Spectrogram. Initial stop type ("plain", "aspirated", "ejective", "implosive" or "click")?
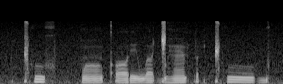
click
